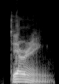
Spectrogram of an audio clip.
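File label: "daring", American English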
